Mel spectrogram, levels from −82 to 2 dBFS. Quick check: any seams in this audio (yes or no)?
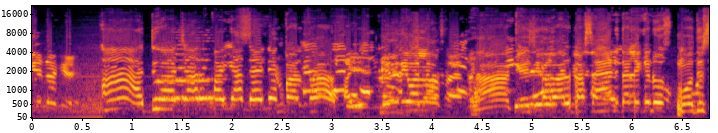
yes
